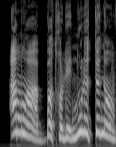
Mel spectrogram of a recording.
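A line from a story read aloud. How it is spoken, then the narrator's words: Angry shouting. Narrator (French): vociféra Ganimard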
